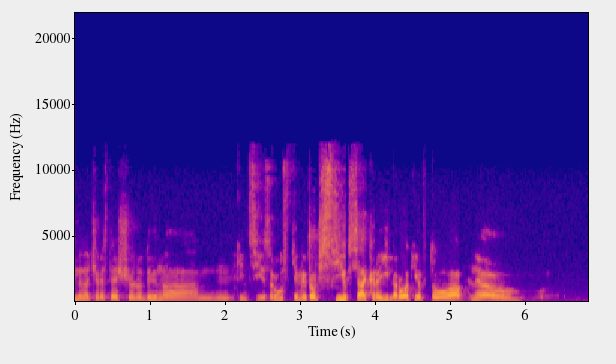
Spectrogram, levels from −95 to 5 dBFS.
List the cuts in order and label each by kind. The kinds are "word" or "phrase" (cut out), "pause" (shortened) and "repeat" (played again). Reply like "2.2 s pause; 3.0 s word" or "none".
2.1 s word; 3.1 s phrase; 3.6 s word; 4.2 s phrase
